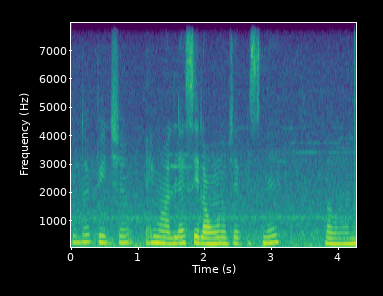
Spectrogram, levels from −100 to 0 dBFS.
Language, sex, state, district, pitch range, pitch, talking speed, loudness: Garhwali, female, Uttarakhand, Tehri Garhwal, 205-230 Hz, 220 Hz, 100 wpm, -16 LUFS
